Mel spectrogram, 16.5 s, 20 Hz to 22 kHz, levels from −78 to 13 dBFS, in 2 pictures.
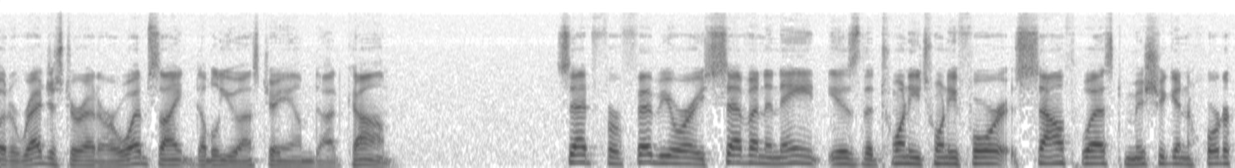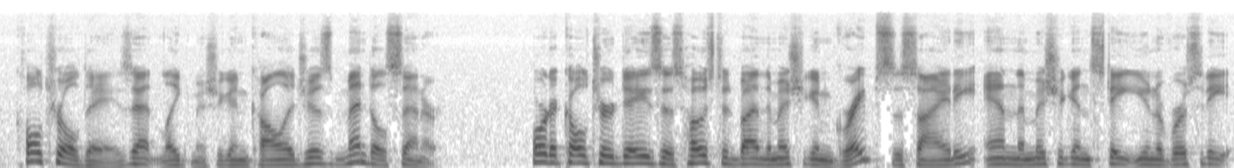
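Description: Nothing's gone wrong anywhere in this speech recording, and the only thing underneath it is the quiet background of the room itself, sitting about 32 dB below the talking.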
